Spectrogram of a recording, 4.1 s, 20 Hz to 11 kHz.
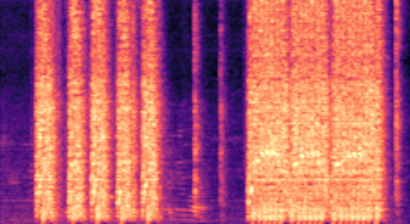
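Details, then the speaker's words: G&G AK-47 airsoft gun rewired with a home-built MOSFET, on an 11 V Thunder Power LiPo: quick full-auto bursts then a long steady string, a crisp high rate with no hesitation, sounding like the other 11 V battery; cycling normally. "That's still 11 volt. Sounds like the other 11 volt. So that's pretty cool."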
